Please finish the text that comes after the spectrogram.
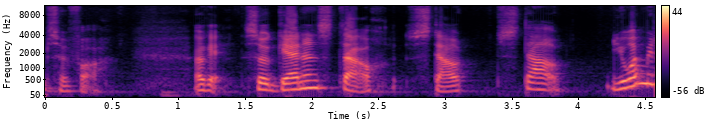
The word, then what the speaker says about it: Stauch: okay here we go style pronounced like ouch not r sound i don't think i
